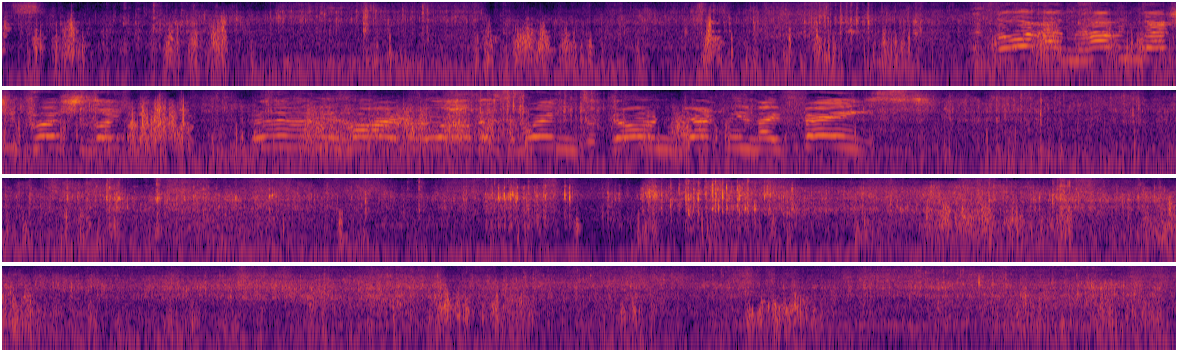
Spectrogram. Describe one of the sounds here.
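Suitcase wheels roll and rumble over rough pavement.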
